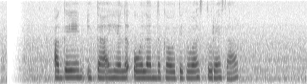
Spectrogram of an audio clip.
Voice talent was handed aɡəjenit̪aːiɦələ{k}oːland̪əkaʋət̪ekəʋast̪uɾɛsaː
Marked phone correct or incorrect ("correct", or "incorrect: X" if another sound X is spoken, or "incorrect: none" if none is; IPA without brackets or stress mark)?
incorrect: ʔ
